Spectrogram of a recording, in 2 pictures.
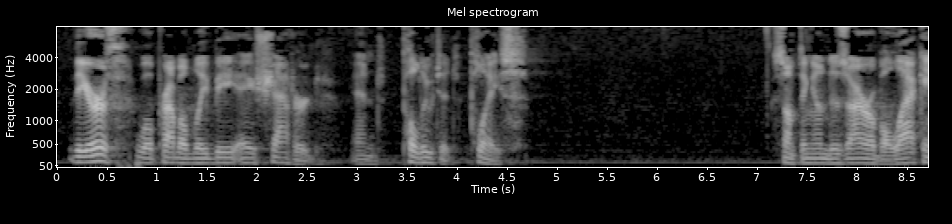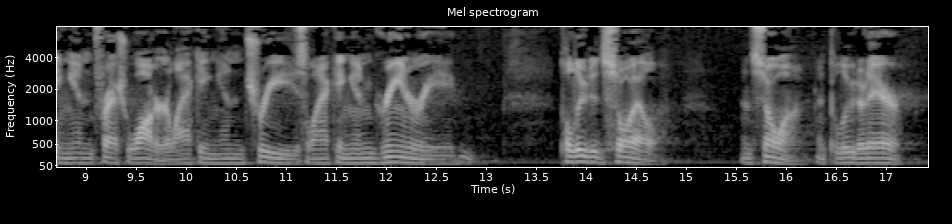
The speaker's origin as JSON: {"language": "English", "town": "Detroit", "region": "Michigan", "country": "United States", "tie": "born there", "also_born_or_lived": "Los Angeles / Denver / Chicago / New York", "said": "I realize that I've lived in Los Angeles, I've lived in Denver, I've lived in Chicago, excuse me, I was born in Detroit, and I've lived in New York."}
